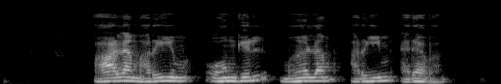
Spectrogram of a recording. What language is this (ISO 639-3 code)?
tam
